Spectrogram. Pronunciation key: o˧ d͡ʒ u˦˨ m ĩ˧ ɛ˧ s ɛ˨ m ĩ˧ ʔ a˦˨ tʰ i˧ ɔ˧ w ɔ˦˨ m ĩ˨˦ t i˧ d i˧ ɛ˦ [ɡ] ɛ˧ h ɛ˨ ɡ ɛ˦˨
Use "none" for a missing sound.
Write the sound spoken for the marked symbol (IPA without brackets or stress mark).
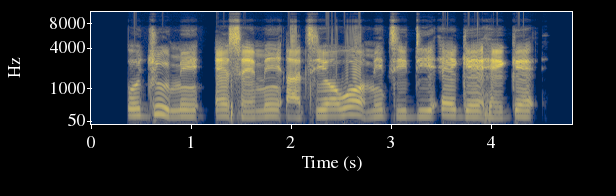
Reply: ɡ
